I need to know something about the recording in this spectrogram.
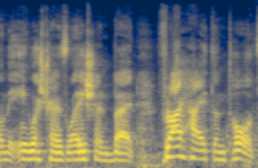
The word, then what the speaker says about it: Freiheit: FREIHEIT, and it's pronounced FREIHEIT und Tod, which translates to Freedom and Death.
